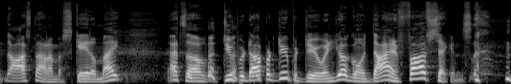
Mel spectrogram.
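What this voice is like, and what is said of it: Inconsistent put-on Australian accent. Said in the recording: “The accent changed 5 times. ... I think it was offensive ... It started off strong”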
